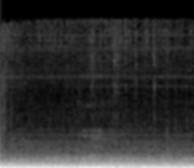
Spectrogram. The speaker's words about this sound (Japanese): 今もね、車でこうやって夜走ってるとすごくね気持ちいいし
